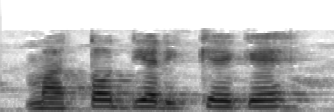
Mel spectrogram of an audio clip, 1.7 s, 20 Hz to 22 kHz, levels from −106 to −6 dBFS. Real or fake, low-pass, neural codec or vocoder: real; 7.2 kHz; none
